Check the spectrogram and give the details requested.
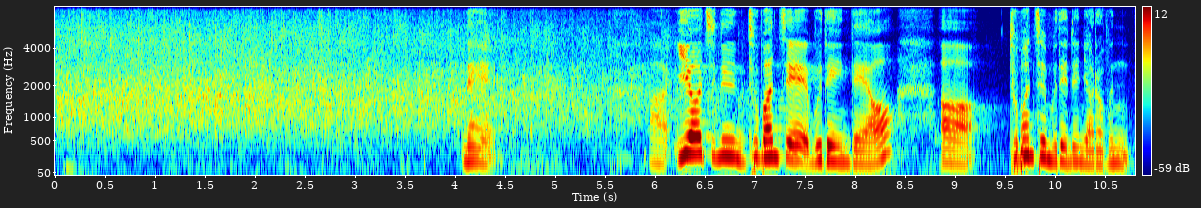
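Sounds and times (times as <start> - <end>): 
audience applause: 0.0 - 6.6
speech: 4.1 - 4.5, 5.9 - 10.7.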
